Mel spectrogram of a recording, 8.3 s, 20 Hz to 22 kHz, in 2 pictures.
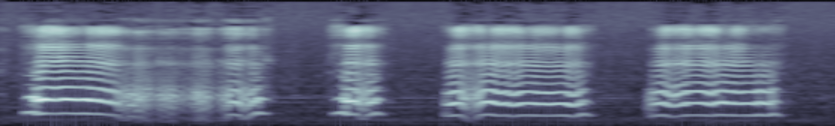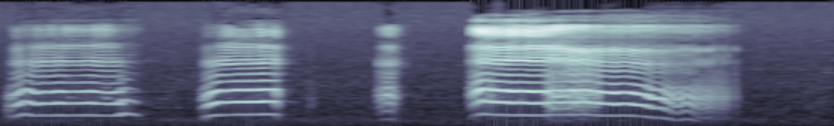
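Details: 6-week-old baby boy with hiccups, crying in repeated wails of about a second each with brief breaths between; infant cry.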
